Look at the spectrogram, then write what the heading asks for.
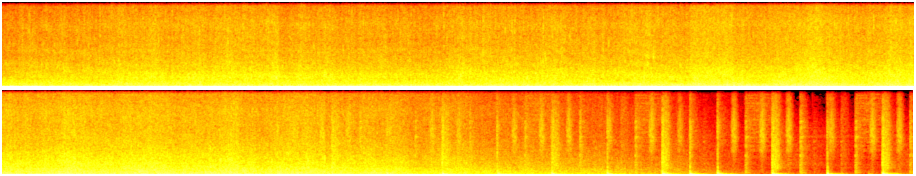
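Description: A boat casting off on the water in summer near Tampere, Finland: a loud, steady low rumble of wind and wash from the waves, breaking near the end into irregular gusty buffeting thumps, with no talking.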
